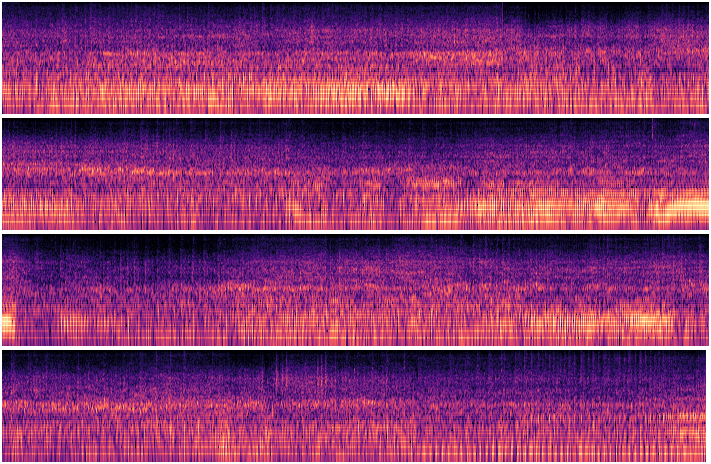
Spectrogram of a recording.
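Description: Enduro motorcycle engine running under way, its pitch rising and falling repeatedly as the throttle opens and closes. About halfway through it eases off briefly.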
